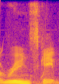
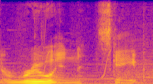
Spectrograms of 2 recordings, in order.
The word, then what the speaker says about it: RuneScape: I was listening to some video, a RuneScape video recently, and the person kept pronouncing it RuinScape.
